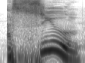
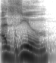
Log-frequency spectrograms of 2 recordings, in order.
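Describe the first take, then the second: First: The middle consonant is a plain s sound. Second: The middle consonant is not a plain s. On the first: The speaker calls it right. "It's assume with an S" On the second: The speaker calls it wrong. "it's not assume"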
